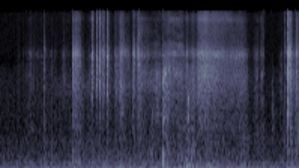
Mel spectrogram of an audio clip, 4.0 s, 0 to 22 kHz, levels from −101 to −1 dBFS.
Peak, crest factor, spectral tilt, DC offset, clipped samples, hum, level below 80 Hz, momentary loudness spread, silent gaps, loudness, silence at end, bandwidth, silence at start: -18 dBFS; 30 dB; 0.5 dB/octave; under 0.1%; under 0.1%; none; -66 dBFS; 17 LU; none; -43 LUFS; 0 s; 17 kHz; 0 s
